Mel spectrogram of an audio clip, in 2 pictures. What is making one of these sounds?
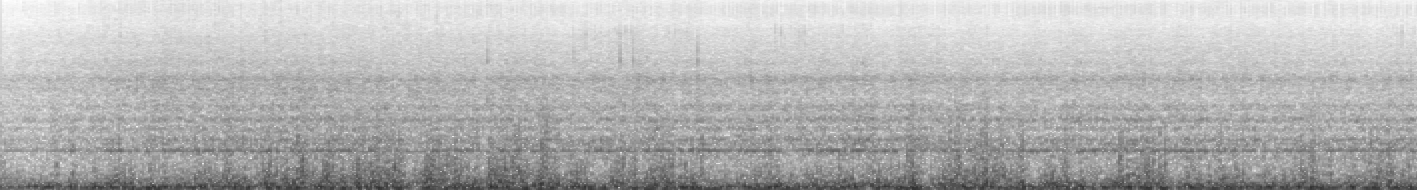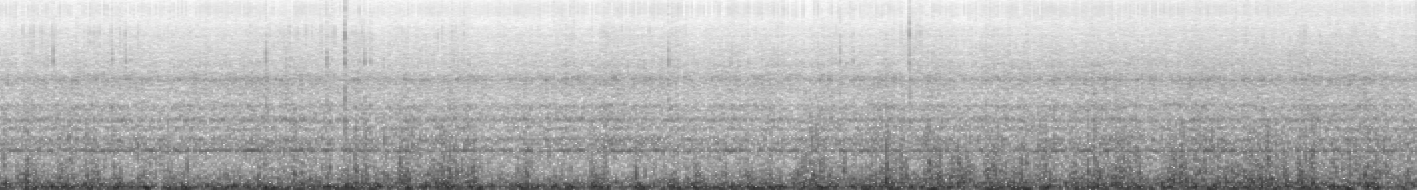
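A bicycle's tyres hum on the road.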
